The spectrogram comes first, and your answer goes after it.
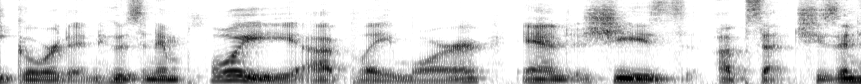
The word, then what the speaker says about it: Playmor: it, I was like, Playmore? Because it's spelled like Pla-MOR. But then I was like, oh wait, Playmore.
